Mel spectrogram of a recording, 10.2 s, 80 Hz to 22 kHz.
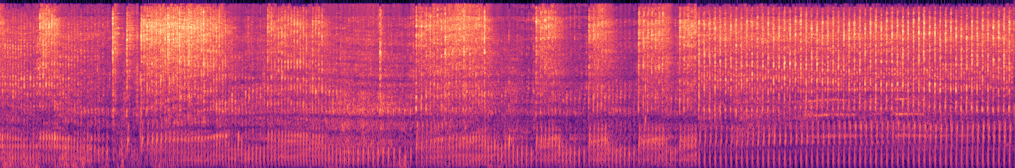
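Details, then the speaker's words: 1970s motorcycle found in the woods, fitted with a replacement engine and new wiring, first running after getting spark: uneven stumbling idle with irregular beat from the small single; rough running, cause unknown. "okay yeah there's definitely something wrong with it I don't know what to do"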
